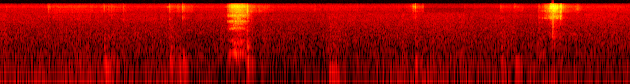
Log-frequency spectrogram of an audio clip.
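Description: Quiet room tone with a few small sounds: a brief rustle about two seconds in and a single sharp click near the end.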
